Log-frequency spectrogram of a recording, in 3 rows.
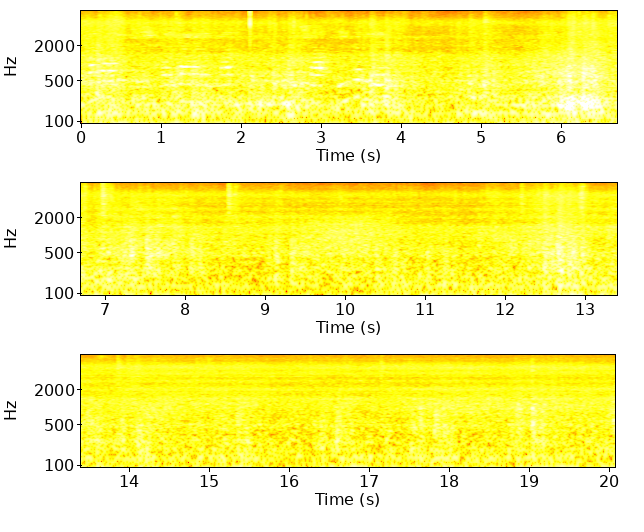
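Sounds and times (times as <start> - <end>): wheels clicking over rail joints: 0.0 - 9.3
train interior rumble: 0.0 - 20.0.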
